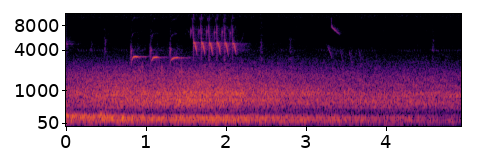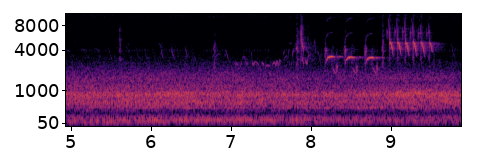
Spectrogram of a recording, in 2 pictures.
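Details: Eastern Towhee sings a variation on its 'drink-your-tea' song twice, a couple of clear introductory notes then a fast bright trill, over steady low traffic rumble; East Ithaca, 8 May 2020.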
